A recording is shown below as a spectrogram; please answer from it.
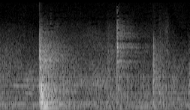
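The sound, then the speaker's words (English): A pool cue strikes a ball in a one-handed, jacked-up cut shot toward a pocket, giving one sharp crack followed by two fainter clacks. “I'll try to cut the ball in that pocket one-handed, jacked up. Supposed to be the best shot they are one-handed, and it's a very hard shot with two hands.”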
